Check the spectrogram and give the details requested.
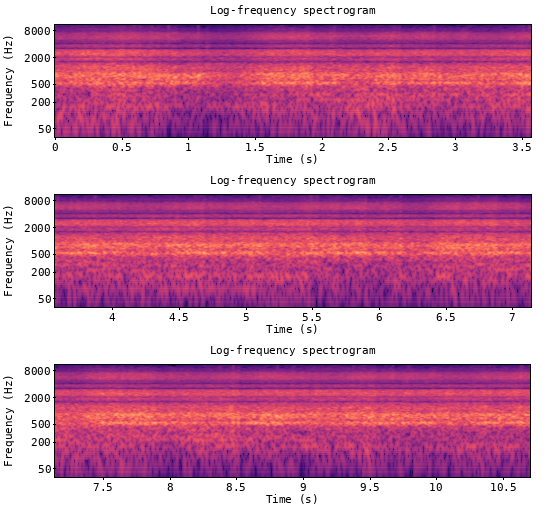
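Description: Electric commuter train running along the tracks below and away, a loud steady running noise of wheels on rails with a faint hum.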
